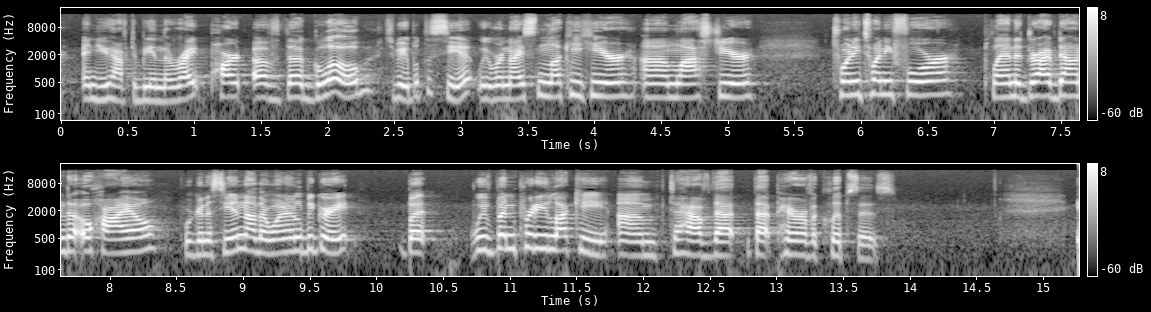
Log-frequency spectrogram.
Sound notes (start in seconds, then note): none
